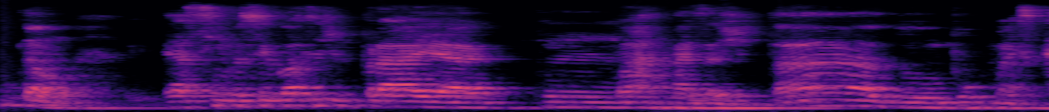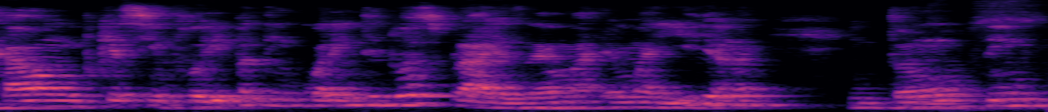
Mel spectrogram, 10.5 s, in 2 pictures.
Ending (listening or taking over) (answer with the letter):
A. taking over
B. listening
B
